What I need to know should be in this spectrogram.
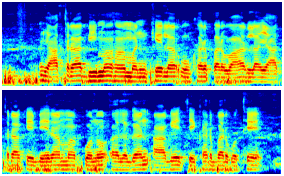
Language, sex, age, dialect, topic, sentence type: Chhattisgarhi, male, 25-30, Western/Budati/Khatahi, banking, statement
